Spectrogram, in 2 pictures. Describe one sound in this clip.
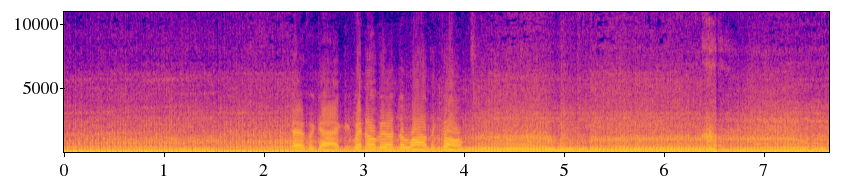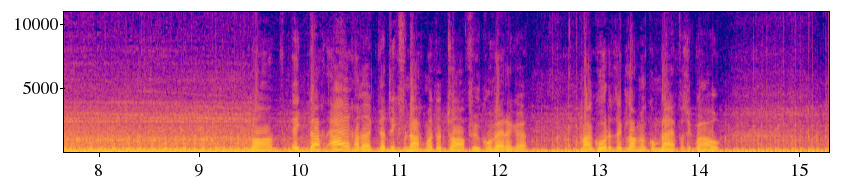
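A motorcycle engine rumbles steadily as the bike rides along.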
